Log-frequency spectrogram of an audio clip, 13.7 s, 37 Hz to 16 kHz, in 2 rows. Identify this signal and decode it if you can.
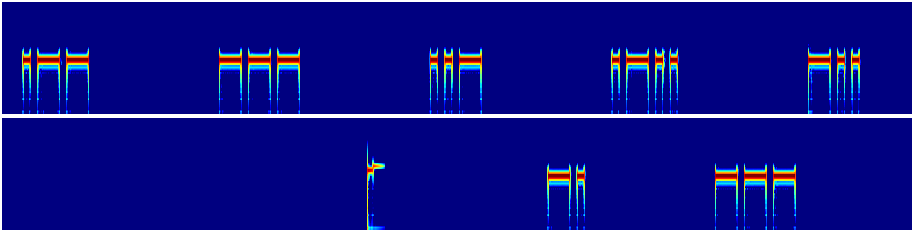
Morse code, heard as a keyed tone, about 22 wpm, spaced as for 8 wpm, 700 Hz. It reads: WOULD NO
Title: 6x Character Spacing - Top 100 Words - 22wpm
